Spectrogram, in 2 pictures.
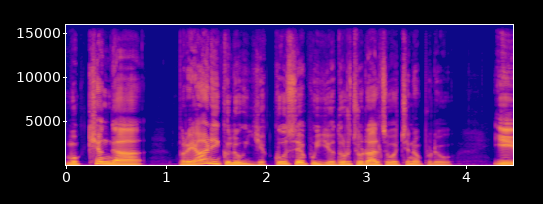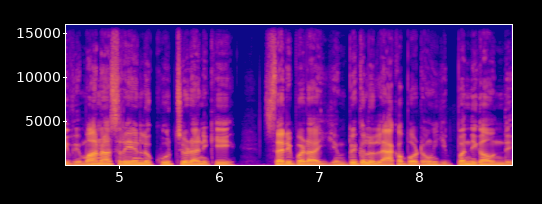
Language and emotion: Telugu, disgusted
